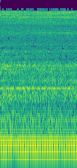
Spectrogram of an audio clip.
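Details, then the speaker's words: Old Ford with a Weber carburetor on an adapter, started with a race-car start button, correct gasket still on order: a low idle with a slightly lumpy, uneven pulse, sucking air badly. Vacuum leak at the leaking carburetor base gasket. "Yeah. And it's sucking air like a big dog."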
